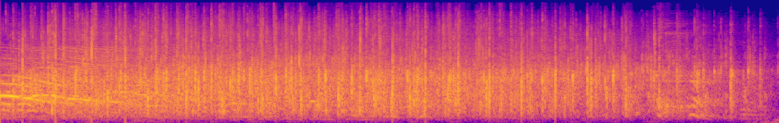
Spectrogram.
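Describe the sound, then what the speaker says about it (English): Sustained applause from spectators at a lawn bowls match in the Falklands, a dense, steady clatter of many clapping hands lasting throughout, close and loud, tapering slightly toward the end. "Chris hit the jack to a huge round of applause."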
